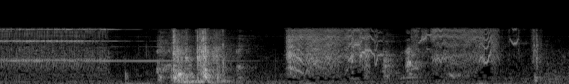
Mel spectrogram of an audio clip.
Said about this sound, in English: There. Now it's really dark out here. I'll ring the bell.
